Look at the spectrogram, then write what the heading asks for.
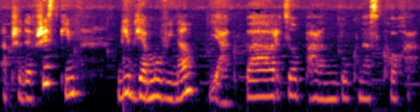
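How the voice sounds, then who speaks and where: A woman's voice: mid-range voice, fairly even intonation, slow pace, dark tone, faint music behind. A middle-aged woman hosting a children's Bible lesson, speaking directly and encouragingly to her young viewers. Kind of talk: presenting to children. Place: furnished living room indoors.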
